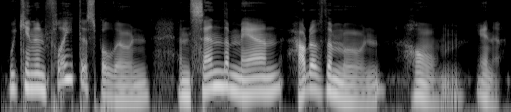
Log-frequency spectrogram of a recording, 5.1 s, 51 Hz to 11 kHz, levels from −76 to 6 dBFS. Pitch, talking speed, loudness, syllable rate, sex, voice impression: 125 Hz, 190 wpm, -20 LUFS, 4.5 syllables/s, male, very masculine, very adult-like, old, very thick, slightly relaxed, powerful, slightly bright, soft, slightly muffled, fluent, raspy, cool, very intellectual, very sincere, calm, very mature, very friendly, very reassuring, very unique, elegant, wild, sweet, lively, kind, intense, slightly modest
